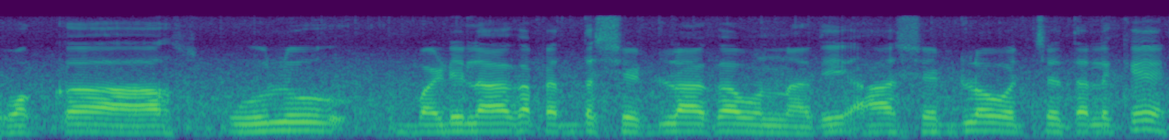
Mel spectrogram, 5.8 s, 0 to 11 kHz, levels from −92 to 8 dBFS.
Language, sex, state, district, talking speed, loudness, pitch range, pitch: Telugu, male, Andhra Pradesh, Srikakulam, 135 wpm, -20 LUFS, 130-140 Hz, 135 Hz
